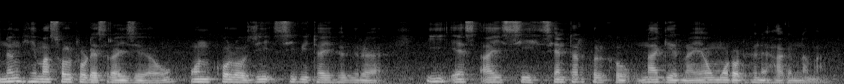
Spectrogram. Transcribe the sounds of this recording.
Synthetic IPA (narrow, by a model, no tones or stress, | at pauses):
nɯŋɦemasɔlpɾɔdesɾajzɯawɔnkʰɔlɔzisibitʰajɦɯɡɯɾa | iesajsisentaɾpʰɯɾkʰɯwnaɡiɾnajawmɔdɔt̚ɦɯnɯɦaɡɯnːama̰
